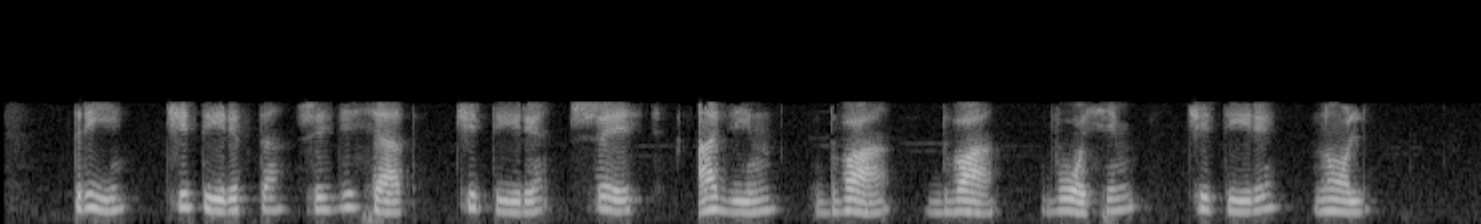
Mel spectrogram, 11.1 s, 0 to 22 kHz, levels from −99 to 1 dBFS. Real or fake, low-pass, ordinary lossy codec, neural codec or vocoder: real; 7.2 kHz; AAC, 16 kbps; none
